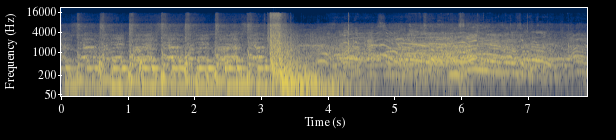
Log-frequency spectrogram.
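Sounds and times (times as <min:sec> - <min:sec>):
rhythmic drumming: 0:00.0 - 0:04.1
people singing: 0:00.0 - 0:04.2
crowd chattering and calling out: 0:00.0 - 0:07.8
loud rifle shot during a traditional dance: 0:03.1 - 0:04.1.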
